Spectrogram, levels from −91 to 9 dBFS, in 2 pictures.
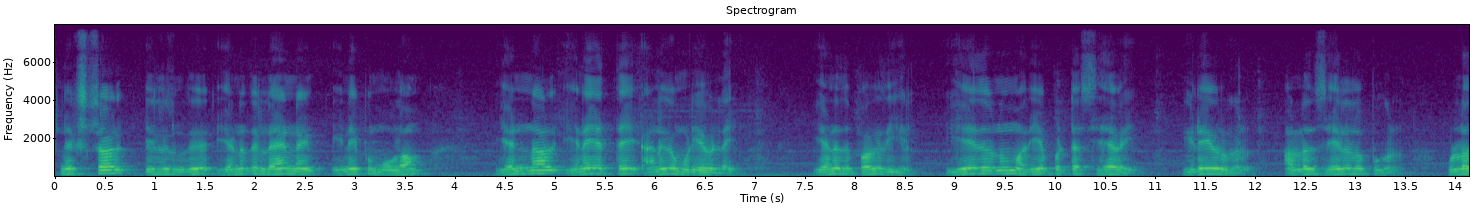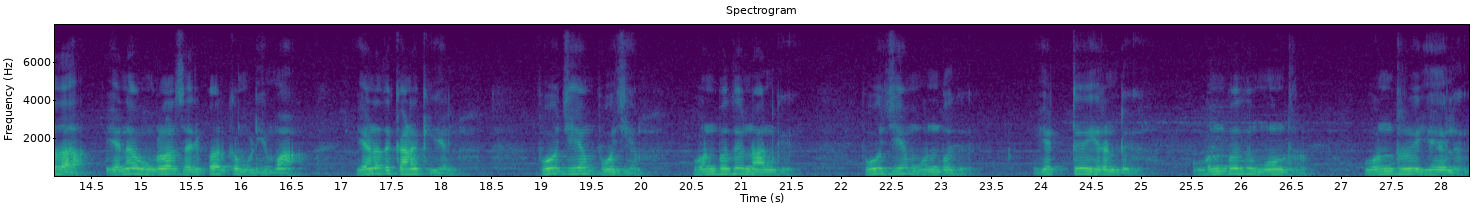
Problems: none marked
